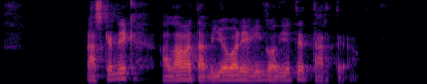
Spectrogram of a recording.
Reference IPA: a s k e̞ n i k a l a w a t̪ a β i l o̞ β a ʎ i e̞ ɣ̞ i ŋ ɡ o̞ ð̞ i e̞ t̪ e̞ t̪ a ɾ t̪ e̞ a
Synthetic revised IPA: a s k e̞ n i k a l a β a t̪ a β i ʎ o̞ β a ɾ i e̞ ɣ̞ i ŋ ɡ o̞ ð̞ i e̞ t̪ e̞ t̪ a ɾ t̪ e̞ a

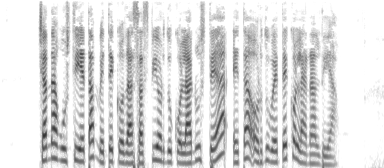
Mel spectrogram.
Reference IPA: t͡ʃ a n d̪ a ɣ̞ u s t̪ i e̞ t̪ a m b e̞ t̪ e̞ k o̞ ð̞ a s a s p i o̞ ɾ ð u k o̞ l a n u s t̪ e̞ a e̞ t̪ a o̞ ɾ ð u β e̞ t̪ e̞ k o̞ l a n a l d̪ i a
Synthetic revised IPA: t͡ʃ a n d̪ a ɣ̞ u s t̪ i e̞ t̪ a m b e̞ t̪ e̞ k o̞ ð̞ a s a s p i o̞ ɾ ð u k o̞ l a n u s t̪ e̞ a e̞ t̪ a o̞ ɾ ð u β e̞ t̪ e̞ k o̞ l a n a l d̪ i a

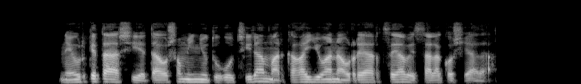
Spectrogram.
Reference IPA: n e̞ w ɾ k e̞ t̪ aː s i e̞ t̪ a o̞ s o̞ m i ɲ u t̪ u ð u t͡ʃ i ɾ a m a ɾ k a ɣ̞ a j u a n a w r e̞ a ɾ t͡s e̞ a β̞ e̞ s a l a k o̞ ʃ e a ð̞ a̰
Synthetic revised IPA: n e̞ w ɾ k e̞ t̪ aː s i e̞ t̪ a o̞ s o̞ m i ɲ u t̪ u ɣ u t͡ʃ i ɾ a m a ɾ k a ɣ̞ a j u a n a w r e̞ a ɾ t͡s e̞ a β̞ e̞ s a l a k o̞ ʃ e a ð̞ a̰

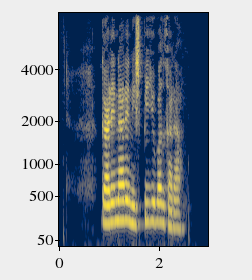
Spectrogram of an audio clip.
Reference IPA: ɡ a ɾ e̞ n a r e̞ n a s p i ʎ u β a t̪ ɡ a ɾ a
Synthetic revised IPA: ɡ a ɾ e̞ n a ɾ e̞ n i s p i ʎ u β a t̪ ɡ a ɾ a

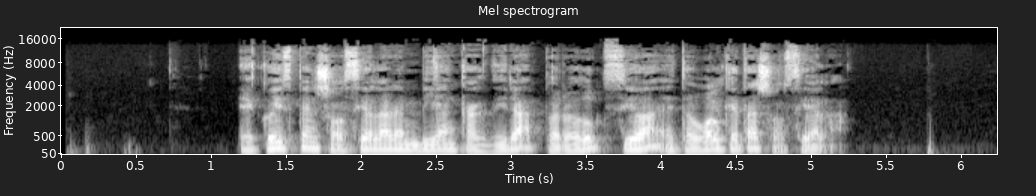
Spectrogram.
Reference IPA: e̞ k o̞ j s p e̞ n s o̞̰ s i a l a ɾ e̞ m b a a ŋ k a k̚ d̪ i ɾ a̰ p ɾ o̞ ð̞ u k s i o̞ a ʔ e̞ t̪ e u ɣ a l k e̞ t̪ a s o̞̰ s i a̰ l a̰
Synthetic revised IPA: e̞ k o̞ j s p e̞ n s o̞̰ s i a l a ɾ e̞ m b i a ŋ k a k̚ d̪ i ɾ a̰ p ɾ o̞ ð̞ u k s i o̞ a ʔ e̞ t̪ a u ɣ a l k e̞ t̪ a s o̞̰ s i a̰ l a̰

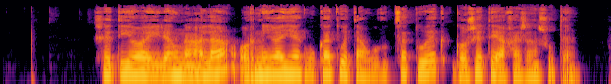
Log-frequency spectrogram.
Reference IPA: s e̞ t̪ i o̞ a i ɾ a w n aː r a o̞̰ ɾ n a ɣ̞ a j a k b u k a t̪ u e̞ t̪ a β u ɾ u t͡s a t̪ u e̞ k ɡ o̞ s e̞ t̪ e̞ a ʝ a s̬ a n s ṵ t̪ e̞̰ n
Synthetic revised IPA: s e̞ t̪ i o̞ a i ɾ a w n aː l a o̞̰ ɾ n i ɣ̞ a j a k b u k a t̪ u e̞ t̪ a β u ɾ u t͡s a t̪ u e̞ k ɡ o̞ s e̞ t̪ e̞ a ʝ a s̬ a n s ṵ t̪ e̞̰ n

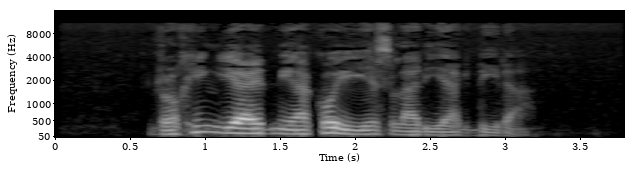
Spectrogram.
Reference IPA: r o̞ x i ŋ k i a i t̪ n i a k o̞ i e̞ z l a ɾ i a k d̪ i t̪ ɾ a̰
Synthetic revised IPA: r o̞ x i ŋ ɡ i a e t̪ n i a k o̞ i e̞ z l a ɾ i a k d̪ i ɾ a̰

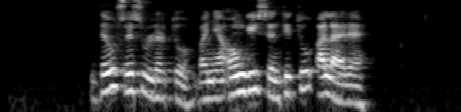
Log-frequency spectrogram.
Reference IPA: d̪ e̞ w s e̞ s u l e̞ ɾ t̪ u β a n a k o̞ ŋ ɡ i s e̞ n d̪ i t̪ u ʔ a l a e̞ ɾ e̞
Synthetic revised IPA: d̪ e̞ w s e̞ s u l e̞ ɾ t̪ u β a ɲ a ʔ o̞ ŋ ɡ i s e̞ n t̪ i t̪ u ʔ a l a e̞ ɾ e̞

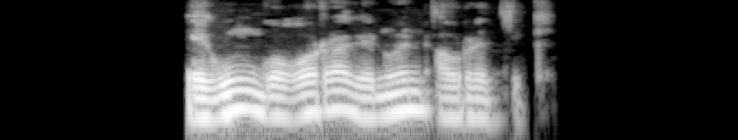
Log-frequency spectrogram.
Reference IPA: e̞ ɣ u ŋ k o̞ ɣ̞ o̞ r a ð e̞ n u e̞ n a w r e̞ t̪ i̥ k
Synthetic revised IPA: e̞ ɣ u ŋ ɡ o̞ ɣ̞ o̞ r a ɣ e̞ n u e̞ n a w r e̞ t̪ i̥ k

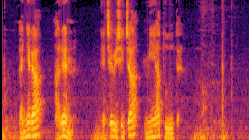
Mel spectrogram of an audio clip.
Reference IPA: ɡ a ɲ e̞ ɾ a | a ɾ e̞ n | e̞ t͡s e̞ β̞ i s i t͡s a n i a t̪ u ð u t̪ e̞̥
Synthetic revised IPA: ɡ a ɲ e̞ ɾ a | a ɾ e̞ n | e̞ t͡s e̞ β̞ i s i t͡s a m i a t̪ u ð u t̪ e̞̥

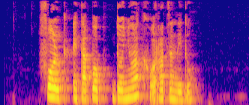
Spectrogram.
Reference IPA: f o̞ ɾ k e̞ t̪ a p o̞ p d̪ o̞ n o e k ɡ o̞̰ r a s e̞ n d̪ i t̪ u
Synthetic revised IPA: f o̞ l k e̞ t̪ a p o̞ p d̪ o̞ ɲ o a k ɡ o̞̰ r a t͡s e̞ n d̪ i t̪ u

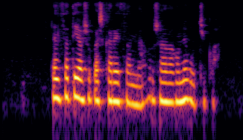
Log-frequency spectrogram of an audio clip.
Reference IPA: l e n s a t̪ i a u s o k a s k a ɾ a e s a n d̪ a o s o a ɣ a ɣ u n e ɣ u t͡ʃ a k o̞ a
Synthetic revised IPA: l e n s a t̪ i a o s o k a s k a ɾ a i s a n d̪ a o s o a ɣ a ɣ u n e ɣ u t͡ʃ i k o̞ a

